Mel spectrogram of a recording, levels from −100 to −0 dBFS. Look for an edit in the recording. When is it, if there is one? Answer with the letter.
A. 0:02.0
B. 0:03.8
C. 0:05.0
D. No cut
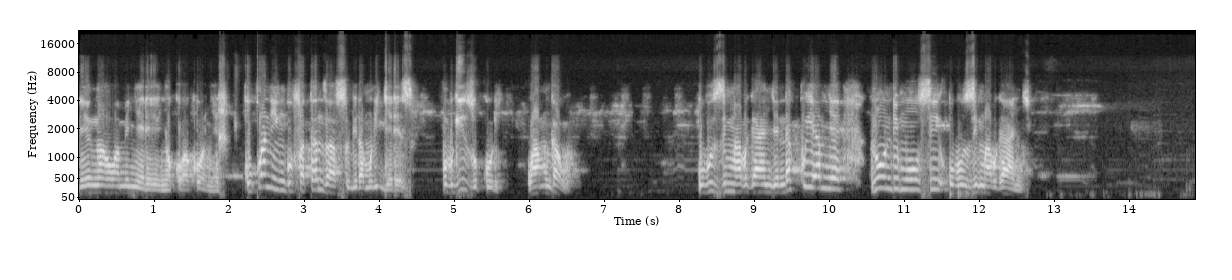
A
